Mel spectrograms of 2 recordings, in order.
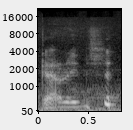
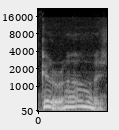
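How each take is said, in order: First: The word is said with a British pronunciation. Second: The word is said with an American pronunciation. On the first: "not garage" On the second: "like the Americans do"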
